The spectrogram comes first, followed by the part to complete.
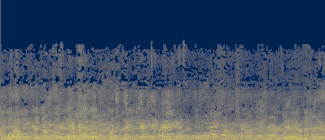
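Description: Lively chatter: several people talking over one another at once, no single voice standing out.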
